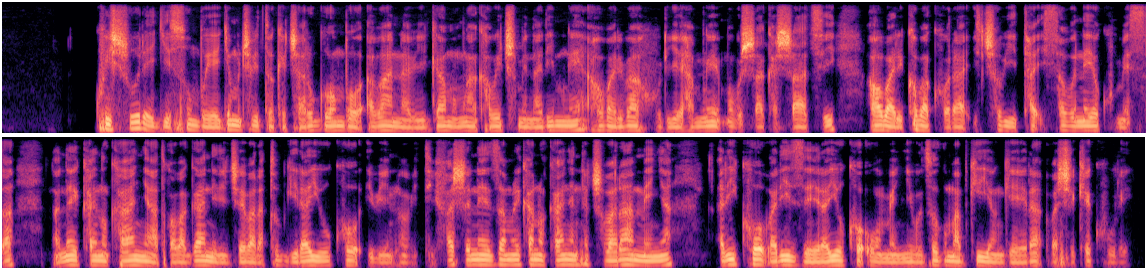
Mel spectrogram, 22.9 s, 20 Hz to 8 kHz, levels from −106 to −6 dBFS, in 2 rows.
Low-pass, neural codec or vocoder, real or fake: 7.2 kHz; none; real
